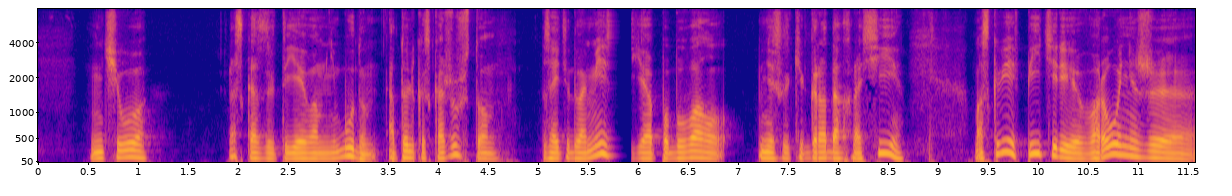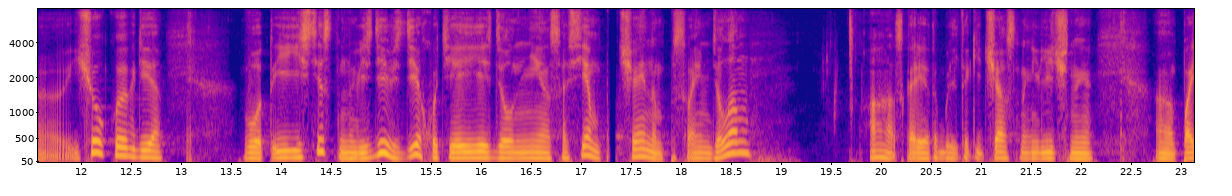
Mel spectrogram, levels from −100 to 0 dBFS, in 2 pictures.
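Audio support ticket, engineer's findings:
Long network dropout, 5.70–5.95 s. Audio stops arriving. Last sound is stretched into a fading buzz/hiss, then about 0.1 s of near-silence. Resumes with roughly a quarter second missing. Likely a network outage; jitter buffer concealment ran out before packets returned.

Short concealed packet loss at 8.01–8.06 s, 9.98–10.02 s and 21.46–21.52 s. Brief smear/wobble where 20–40 ms never reached the decoder in time. Receiver extrapolated the preceding sound, then crossfaded back. Short consonants at risk of vanishing.

Burst of packet loss at 15.20–15.27 s (40 ms missing) and 17.27–17.36 s (80 ms missing). Consecutive packets lost or late. Concealment holds the last sound as a buzz or hiss, attenuating across the gap, then playback jumps ahead. On the G.722 call path the band stops at 8 kHz, which fits 64 kbps G.722.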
